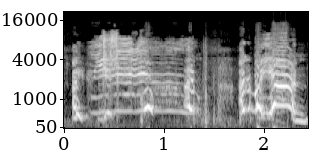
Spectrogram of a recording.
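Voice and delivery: shrieking high in sudden fright; a mother jolted by a scare, crying out; high frightened outcry; startled scream. Acted.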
